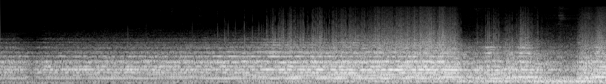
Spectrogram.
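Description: A diesel freight locomotive's air horn sounds one long, steady chord as the train approaches, growing louder. The low rumble of the locomotive and its wheels builds through the second half.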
